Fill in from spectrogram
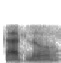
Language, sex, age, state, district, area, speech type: Hindi, male, 18-30, Uttar Pradesh, Varanasi, rural, conversation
